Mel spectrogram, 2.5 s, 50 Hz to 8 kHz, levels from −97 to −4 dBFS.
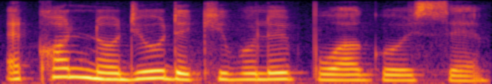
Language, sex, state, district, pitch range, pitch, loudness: Assamese, female, Assam, Kamrup Metropolitan, 190-230 Hz, 215 Hz, -14 LUFS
